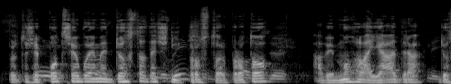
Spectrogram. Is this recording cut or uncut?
uncut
